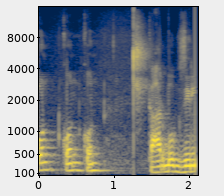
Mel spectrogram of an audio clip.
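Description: A man speaking as he lectures, with a pause a little past the middle. In the pause comes a single sharp click.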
